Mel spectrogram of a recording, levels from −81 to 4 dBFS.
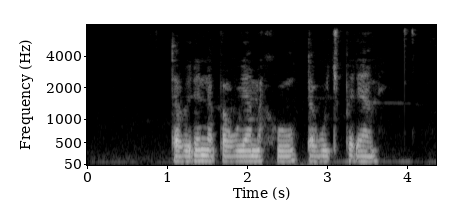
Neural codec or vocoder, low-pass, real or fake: none; 7.2 kHz; real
